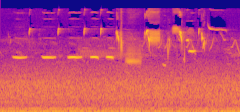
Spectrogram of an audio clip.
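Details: Sweet song of a North American Song Sparrow perched in a bush on a northern USA oak savanna near a beaver pond: five steady repeated clear notes, then a buzzy note and a tumble of high twittering phrases over faint low hum.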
